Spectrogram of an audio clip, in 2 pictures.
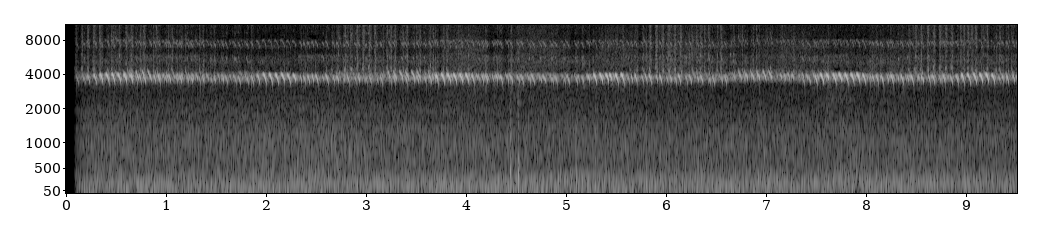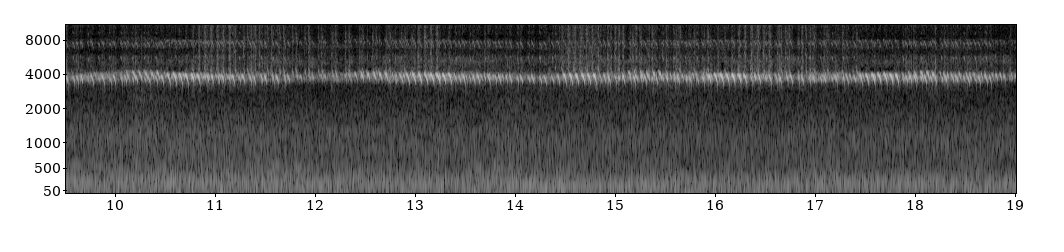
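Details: Emma field cricket chirping from inside a hole in a park, early morning at 6:54 on 30 August 2018. A high, steady ringing tone swells into louder pulsed chirps every few seconds, over faint low background rumble.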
